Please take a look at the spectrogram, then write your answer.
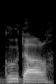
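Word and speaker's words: GDAL: you know probably gdr gouda as you pronounce it and ode here which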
